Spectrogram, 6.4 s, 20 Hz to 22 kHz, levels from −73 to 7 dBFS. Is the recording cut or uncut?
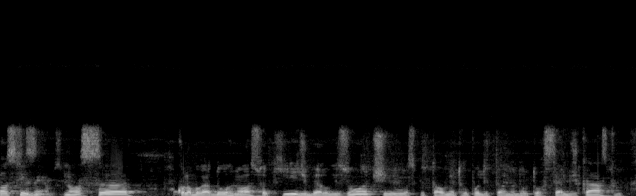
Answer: cut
